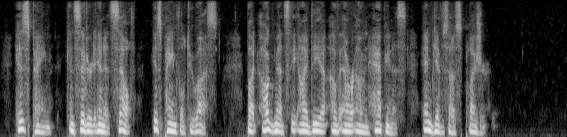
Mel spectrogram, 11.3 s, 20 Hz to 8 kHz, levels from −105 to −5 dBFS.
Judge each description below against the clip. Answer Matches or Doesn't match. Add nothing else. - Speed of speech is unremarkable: Doesn't match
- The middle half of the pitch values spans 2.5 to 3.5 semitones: Matches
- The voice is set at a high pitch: Doesn't match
